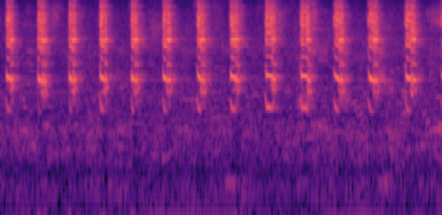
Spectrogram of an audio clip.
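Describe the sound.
A Woodhaven Cherry Classic glass pot turkey call, worked with a peg, yelps in a steady series of about twelve raspy, high-pitched notes, evenly spaced and fairly loud, with no talking over it.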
